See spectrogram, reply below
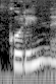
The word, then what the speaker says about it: Corien: My contact info will also follow at the end, but my name is Corinne, it's spelled C-O-R-I-E-N.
